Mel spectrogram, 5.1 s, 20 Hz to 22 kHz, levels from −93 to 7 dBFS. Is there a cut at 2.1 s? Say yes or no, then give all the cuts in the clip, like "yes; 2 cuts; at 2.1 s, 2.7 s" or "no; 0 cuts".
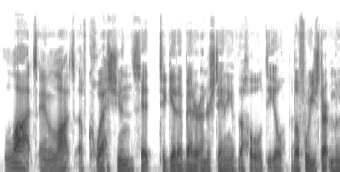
yes; 2 cuts; at 2.1 s, 4.4 s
